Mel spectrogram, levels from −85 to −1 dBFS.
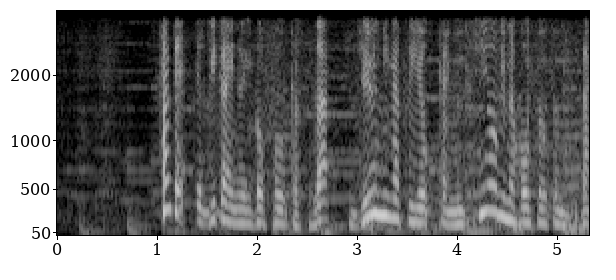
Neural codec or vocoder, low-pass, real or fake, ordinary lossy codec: codec, 32 kHz, 1.9 kbps, SNAC; 3.6 kHz; fake; none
